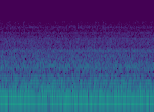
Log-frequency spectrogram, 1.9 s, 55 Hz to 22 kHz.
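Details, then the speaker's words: Vintage 1970s Eskimo 20124 electric fan: loud, steady low electrical buzz over an otherwise smooth run, reportedly worse than before; motor winding buzz. "it's really loud a buzz I actually say it's gotten worse since I've understood there is no startup Zone besides the buzz there's really no humming"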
